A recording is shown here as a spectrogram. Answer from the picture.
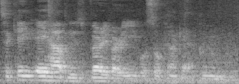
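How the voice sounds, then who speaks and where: A man with an English accent at a moderate pace, amid noticeable background noise and audible room echo. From England. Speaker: stand-up comedian. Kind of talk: stand-up. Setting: stage with audience.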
